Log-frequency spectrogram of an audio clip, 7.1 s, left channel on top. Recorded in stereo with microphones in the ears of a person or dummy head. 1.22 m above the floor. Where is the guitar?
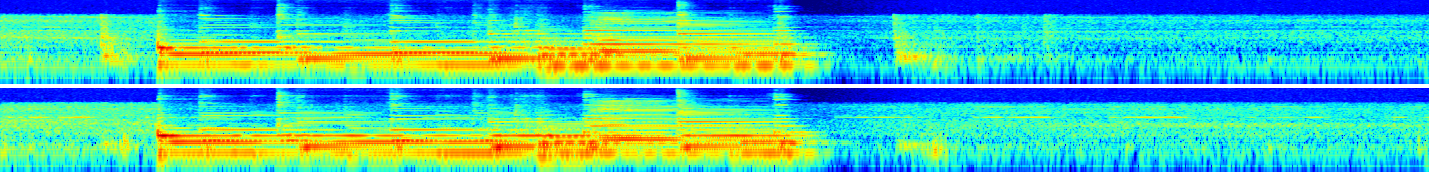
5° right (ahead or behind), 2.5 m.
